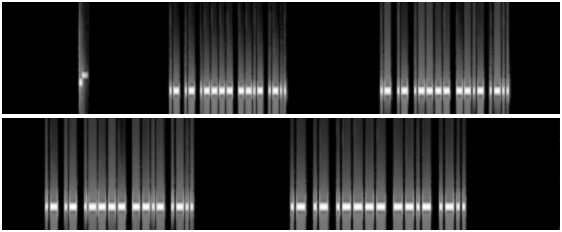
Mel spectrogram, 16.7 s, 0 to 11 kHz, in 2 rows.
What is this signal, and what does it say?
Morse code, heard as a keyed tone, about 37 wpm, 700 Hz. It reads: AA1QL AA1QL AA1QL AA1QL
